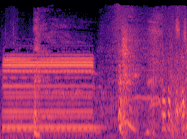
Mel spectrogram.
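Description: A car horn gives a sustained loud honk for about a second, then stops, followed by startled voices reacting nearby.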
